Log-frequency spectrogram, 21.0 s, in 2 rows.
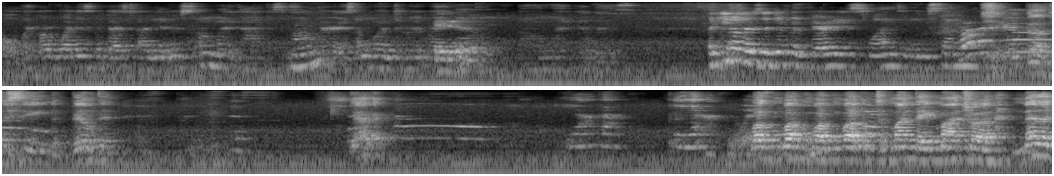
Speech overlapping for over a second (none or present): present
